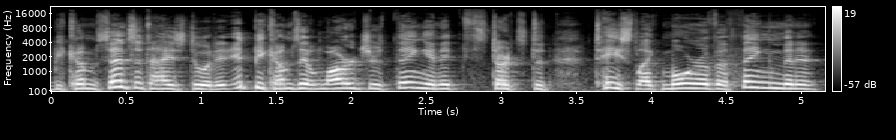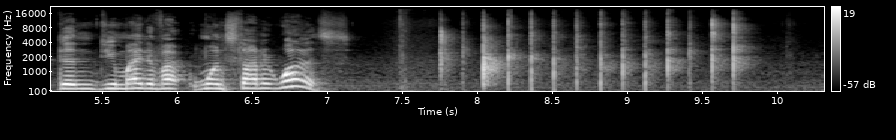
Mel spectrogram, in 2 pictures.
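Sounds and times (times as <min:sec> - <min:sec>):
speech: 0:00.0 - 0:07.2
applause: 0:07.8 - 0:09.9.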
